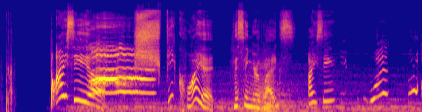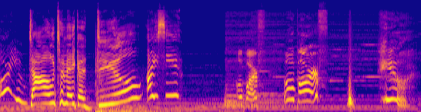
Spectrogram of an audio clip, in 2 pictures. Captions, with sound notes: Icy! [ICE CUBE CRIES] Shhhh! Be quiet! Missing your legs, Icy? Y- What? Who are you? Down to make a deal, Icy? Oh, barf. OH, BARF! Phew!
